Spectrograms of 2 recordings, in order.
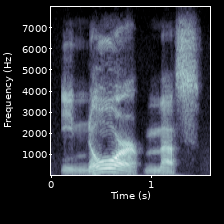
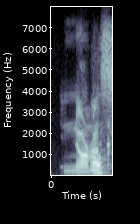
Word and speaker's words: enormous: Pronunciation, enormous. No. Please reduce the stress of the last syllable. Enormous. It's a very fast, unstressed syllable. Enormous.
